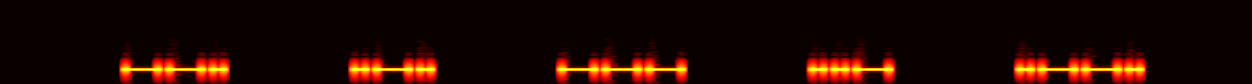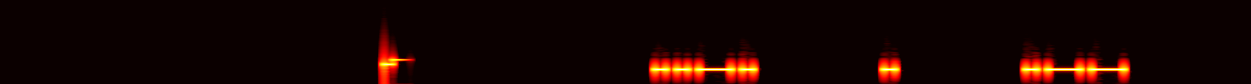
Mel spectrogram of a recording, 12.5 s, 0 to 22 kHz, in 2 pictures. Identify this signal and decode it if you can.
Morse code, heard as a keyed tone, about 22 wpm, spaced as for 10 wpm, 700 Hz. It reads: GROUP FEW
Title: 4x Character Spacing - Top 500 Words - 22wpm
